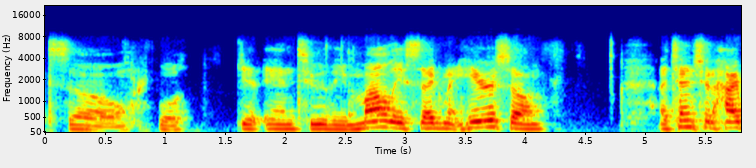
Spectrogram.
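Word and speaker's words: MAHLE: And for all of our podcast listeners, Molly is spelled M-A-H-L-E.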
